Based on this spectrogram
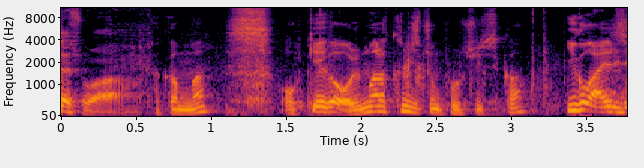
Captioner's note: rummaging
